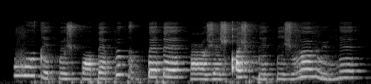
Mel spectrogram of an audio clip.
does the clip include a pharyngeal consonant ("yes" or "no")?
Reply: yes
